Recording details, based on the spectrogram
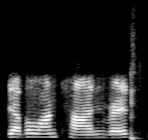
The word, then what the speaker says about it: double entendre: She was always sweet, and she did had a lot of double entendres.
